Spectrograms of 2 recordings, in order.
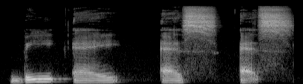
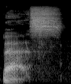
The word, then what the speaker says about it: bass: great anxiety number two b a s s this is not bass it's bass the voice sound is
